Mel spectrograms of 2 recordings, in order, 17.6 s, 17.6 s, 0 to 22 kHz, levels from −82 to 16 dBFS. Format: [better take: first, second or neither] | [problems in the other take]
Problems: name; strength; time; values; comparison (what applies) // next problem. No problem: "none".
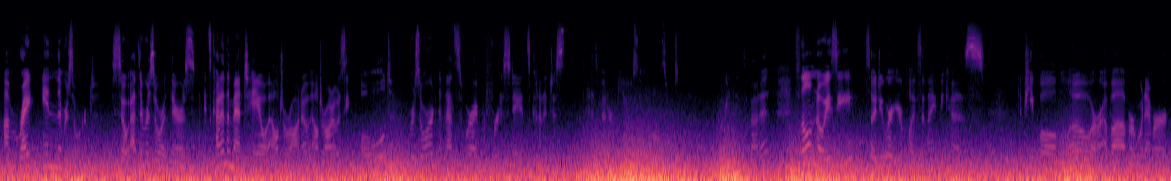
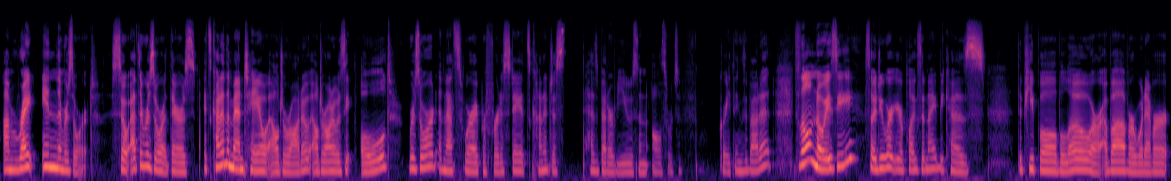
second | wind noise on the microphone; heavy; 3 dB above the speech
